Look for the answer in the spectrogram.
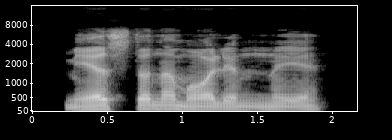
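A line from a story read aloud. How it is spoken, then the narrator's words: Quiet. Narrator (Russian): негромко проговорил Сергий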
